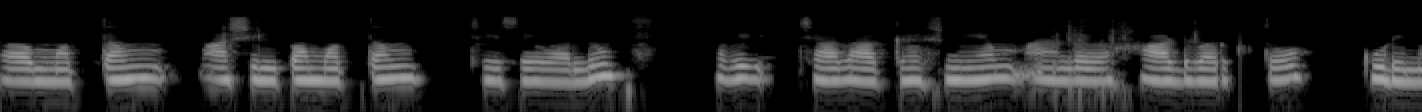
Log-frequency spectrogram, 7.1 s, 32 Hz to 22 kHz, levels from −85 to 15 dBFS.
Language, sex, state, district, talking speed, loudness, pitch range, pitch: Telugu, female, Telangana, Karimnagar, 120 wpm, -33 LUFS, 200-225 Hz, 210 Hz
